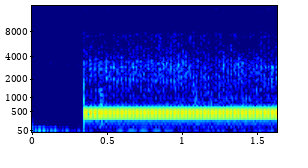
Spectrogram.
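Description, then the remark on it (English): A steady telephone dial tone switches on abruptly after a brief quiet moment and holds at a constant loud pitch, unbroken, with no voices present. “Which is why she's on the phone”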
